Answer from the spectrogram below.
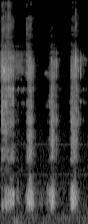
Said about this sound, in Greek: Εντάξει, μπορεί να μην μασουλά συνέχεια μπροστά στο μικρόφωνο. Πάντα θα μασουλάω μπροστά στο μικρόφωνο. Είναι ανάγκη δηλαδή να σε ακούει.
